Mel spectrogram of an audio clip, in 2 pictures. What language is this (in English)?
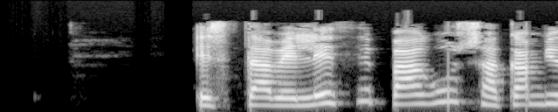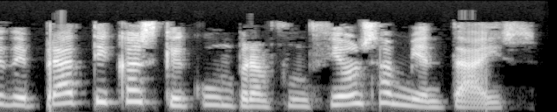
Galician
